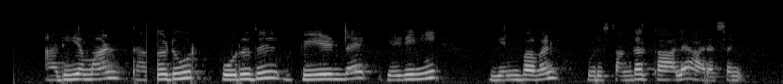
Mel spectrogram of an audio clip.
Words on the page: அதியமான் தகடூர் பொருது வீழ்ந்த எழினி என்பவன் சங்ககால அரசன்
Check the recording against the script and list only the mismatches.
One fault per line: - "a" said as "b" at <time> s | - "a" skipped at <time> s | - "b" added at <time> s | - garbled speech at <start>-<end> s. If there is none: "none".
- "ஒரு" added at 5.9 s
